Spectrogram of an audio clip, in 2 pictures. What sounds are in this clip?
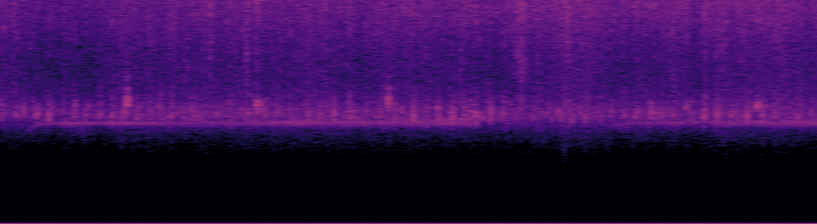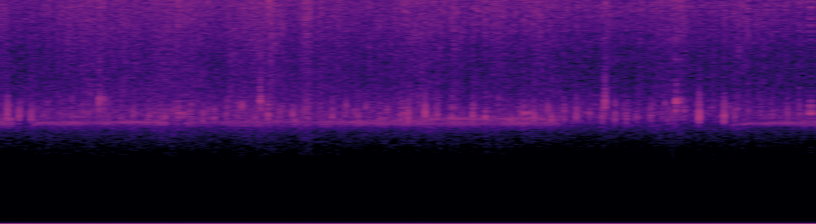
Pteronemobius heydenii, an orthopteran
